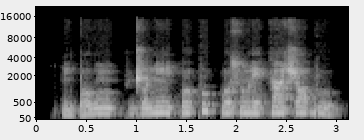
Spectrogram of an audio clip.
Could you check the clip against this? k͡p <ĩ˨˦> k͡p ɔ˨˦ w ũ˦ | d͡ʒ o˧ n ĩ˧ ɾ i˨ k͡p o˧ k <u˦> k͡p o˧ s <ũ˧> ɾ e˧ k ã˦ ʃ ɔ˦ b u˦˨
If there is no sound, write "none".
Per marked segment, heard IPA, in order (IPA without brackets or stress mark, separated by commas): ĩ˨, u˦, ũ˧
